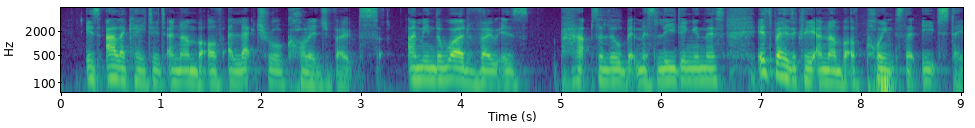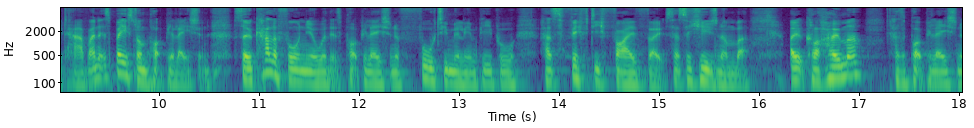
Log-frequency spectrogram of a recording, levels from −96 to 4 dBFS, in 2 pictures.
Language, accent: English, British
